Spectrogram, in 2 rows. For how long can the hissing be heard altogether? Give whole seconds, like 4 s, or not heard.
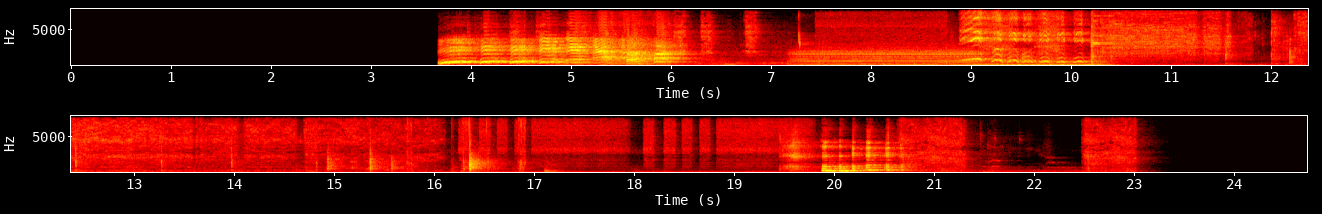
19 s.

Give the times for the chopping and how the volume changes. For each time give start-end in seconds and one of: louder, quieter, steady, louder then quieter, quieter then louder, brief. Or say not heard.
11.5-17.2 louder.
